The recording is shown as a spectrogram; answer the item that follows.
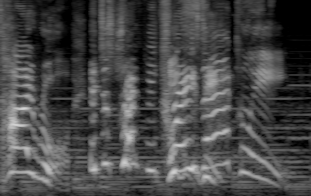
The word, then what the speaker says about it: Hyrule: It It's not Hule. Yeah, it's not Hule. It's Hyrule.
